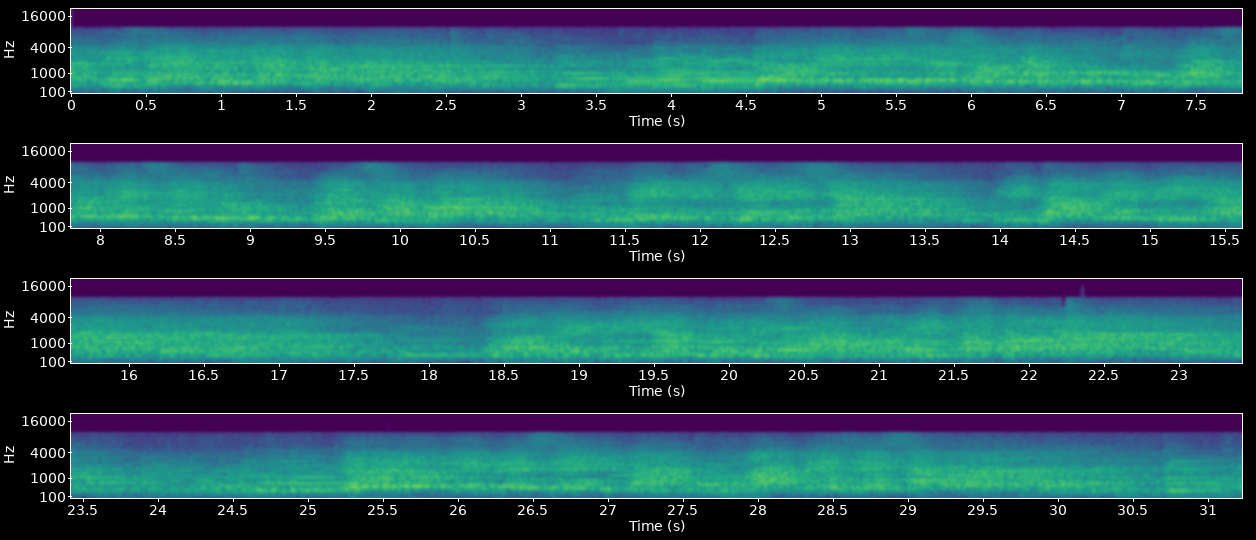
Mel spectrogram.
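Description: A large children's choir singing a French song in phrases.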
